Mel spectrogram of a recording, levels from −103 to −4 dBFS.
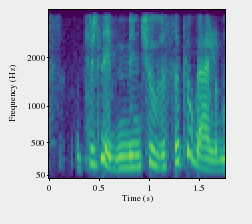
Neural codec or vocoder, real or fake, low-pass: none; real; 3.6 kHz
